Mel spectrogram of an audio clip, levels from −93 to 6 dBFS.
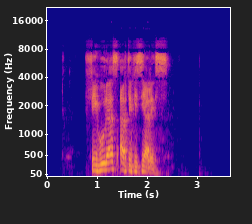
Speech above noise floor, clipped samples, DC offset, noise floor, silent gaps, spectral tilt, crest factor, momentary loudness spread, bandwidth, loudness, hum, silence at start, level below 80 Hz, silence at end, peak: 55 dB; under 0.1%; under 0.1%; -73 dBFS; none; -3.5 dB/octave; 16 dB; 7 LU; 10.5 kHz; -18 LUFS; none; 0.75 s; -56 dBFS; 1.25 s; -6 dBFS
